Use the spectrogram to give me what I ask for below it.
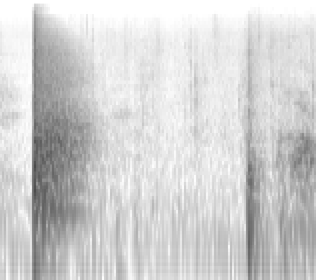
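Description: Gunshots ring out on a street: a sharp, loud bang with a long decaying tail, then a second, softer bang about two seconds later.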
